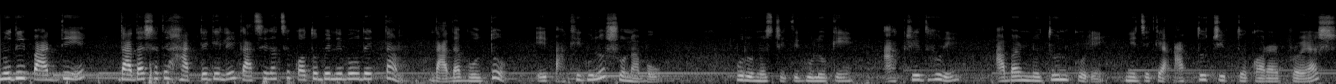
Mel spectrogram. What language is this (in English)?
Bangla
